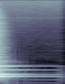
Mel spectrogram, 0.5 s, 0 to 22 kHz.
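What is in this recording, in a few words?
quinto open, Yamaha Motif ES drum machine; 300 Drum Machines; Yamaha Motif ES-Series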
